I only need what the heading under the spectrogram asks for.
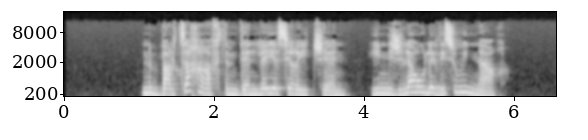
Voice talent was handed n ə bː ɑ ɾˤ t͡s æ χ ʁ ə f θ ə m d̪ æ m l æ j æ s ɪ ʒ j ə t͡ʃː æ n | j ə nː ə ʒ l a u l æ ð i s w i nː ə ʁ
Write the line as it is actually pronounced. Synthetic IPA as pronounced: n ə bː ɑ ɾˤ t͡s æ χ ʁ ə f θ ə m d̪ æ n l æ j æ s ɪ ʁ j ə t͡ʃː æ n | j ə nː ə ʒ l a u l æ ð i s w i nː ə ʁ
